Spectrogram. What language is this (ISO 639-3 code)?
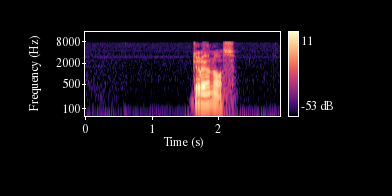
nor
